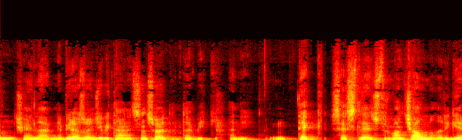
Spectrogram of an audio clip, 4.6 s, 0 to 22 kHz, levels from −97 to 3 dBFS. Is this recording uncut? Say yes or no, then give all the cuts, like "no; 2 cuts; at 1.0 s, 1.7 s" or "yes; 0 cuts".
yes; 0 cuts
